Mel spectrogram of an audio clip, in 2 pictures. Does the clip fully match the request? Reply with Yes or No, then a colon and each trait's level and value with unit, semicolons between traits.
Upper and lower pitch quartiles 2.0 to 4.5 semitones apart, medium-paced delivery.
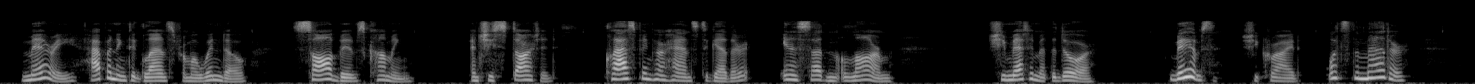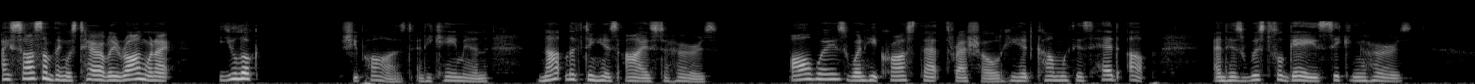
No: average, 5.1 semitones; average, 155 wpm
